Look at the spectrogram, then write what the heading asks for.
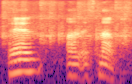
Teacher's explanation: Place of articulation, bilabial. Manner of articulation, stop or plosive.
